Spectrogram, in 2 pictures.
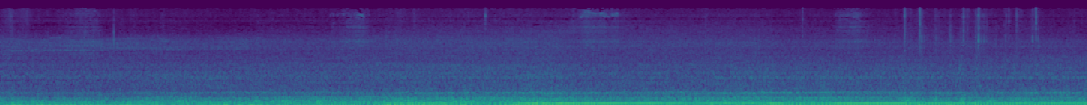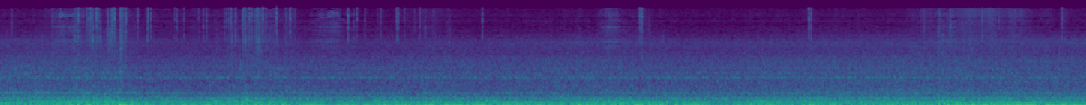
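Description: Car driving on the road: steady low rumble of engine and tyre noise, deeper and louder from about five to fourteen seconds in.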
